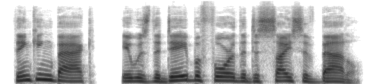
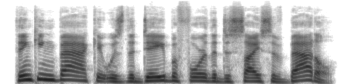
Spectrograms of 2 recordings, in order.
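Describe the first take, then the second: No difference in how they are said.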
